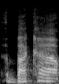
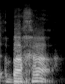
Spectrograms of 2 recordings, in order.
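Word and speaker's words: Baca: make it a spring the word here which is not latinized the way arabic is latinized is not baka or bakka which sounds similar to makkah it is bacha the muslim claim is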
